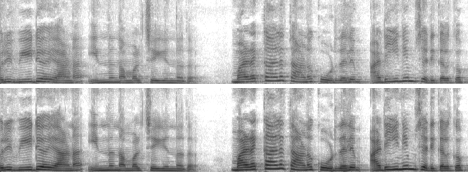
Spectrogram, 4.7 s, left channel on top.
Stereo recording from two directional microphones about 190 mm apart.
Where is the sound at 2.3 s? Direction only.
50° right (ahead or behind).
